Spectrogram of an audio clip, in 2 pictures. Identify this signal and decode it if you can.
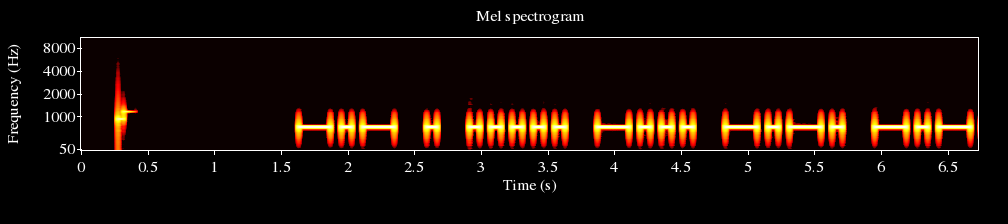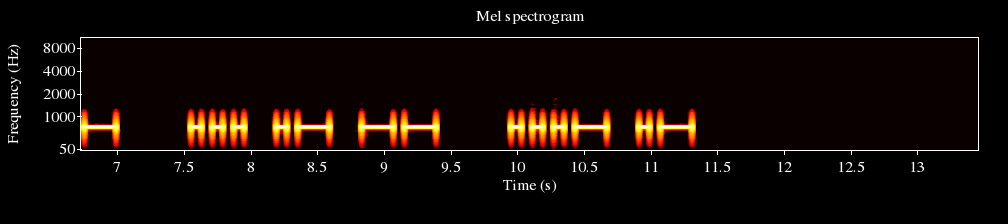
Morse code, heard as a keyed tone, about 15 wpm, 700 Hz. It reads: KE5BCY SAM VA
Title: K1USN SST QSO Practice - 15wpm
